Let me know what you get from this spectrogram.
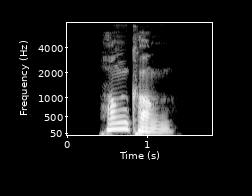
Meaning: Hong Kong (a city, island and special administrative region in southeastern China)
- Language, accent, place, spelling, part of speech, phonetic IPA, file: German, Germany, Berlin, Hongkong, proper noun, [ˈhɔŋkɔŋ], De-Hongkong.ogg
